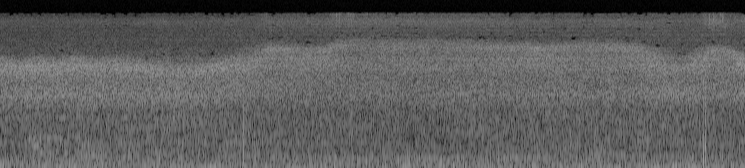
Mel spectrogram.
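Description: Steady hiss and low hum of background room noise, with a single sharp click near the end.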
